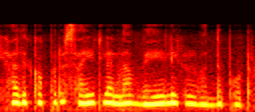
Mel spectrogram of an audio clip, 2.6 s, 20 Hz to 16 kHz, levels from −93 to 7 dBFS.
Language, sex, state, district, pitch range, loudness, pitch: Tamil, female, Tamil Nadu, Nilgiris, 205-240 Hz, -13 LUFS, 225 Hz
